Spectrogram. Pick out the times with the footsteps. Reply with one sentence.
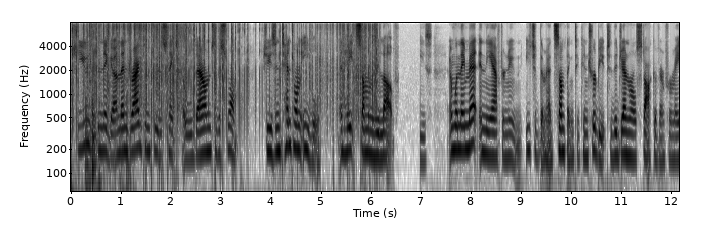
You can hear the footsteps from 0.0 to 1.4 s.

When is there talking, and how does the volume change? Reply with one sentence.
You can hear the talking from 0.1 to 12.1 s, at a steady volume.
